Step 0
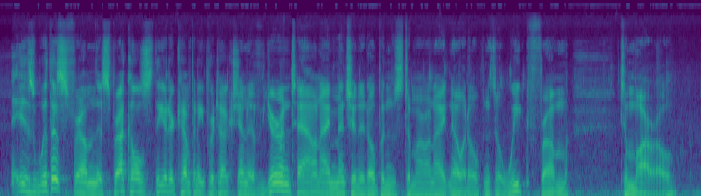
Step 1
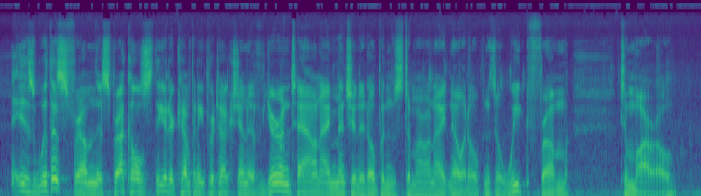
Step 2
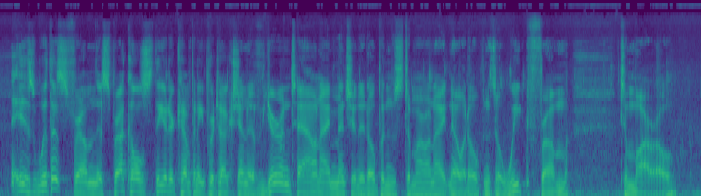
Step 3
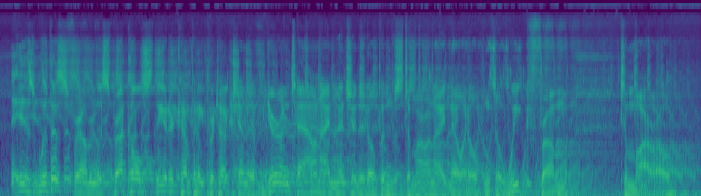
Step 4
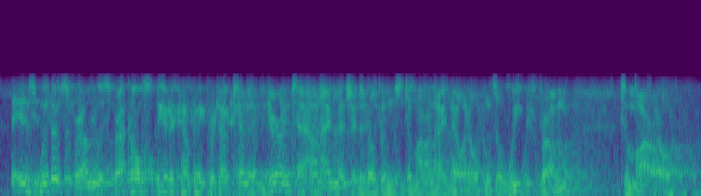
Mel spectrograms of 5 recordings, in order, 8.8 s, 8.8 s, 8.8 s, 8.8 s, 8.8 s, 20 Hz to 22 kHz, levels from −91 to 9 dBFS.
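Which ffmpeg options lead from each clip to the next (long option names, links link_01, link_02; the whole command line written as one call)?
ffmpeg -i in.wav -filter_complex "[0:a]bass=frequency=250:gain=-3,treble=frequency=4000:gain=4,asplit=2[link_01][link_02];[link_02]alimiter=limit=-14dB:level=0:latency=1,volume=0.5dB[link_03];[link_01][link_03]amix=inputs=2:normalize=0" out.wav
ffmpeg -i in.wav -af "acompressor=threshold=-21dB:ratio=6" out.wav
ffmpeg -i in.wav -af "aecho=1:1:164|328|492|656|820|984|1148:0.355|0.206|0.119|0.0692|0.0402|0.0233|0.0135" out.wav
ffmpeg -i in.wav -filter_complex "[0:a]asplit=2[link_01][link_02];[link_02]adelay=23,volume=-4.5dB[link_03];[link_01][link_03]amix=inputs=2:normalize=0" -ar 8000 -c:a libopencore_amrnb -b:a 10200 out.amr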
